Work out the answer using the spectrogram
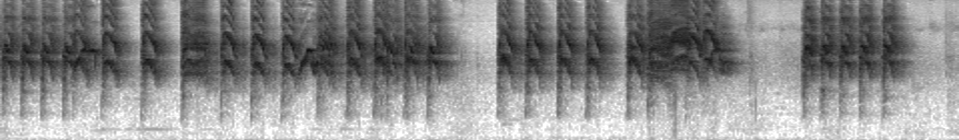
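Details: Rose-ringed parakeet kept as a pet, talking at night; long runs of fast, rhythmic scratchy syllables in bursts of a few seconds, separated by short silences, one drawn-out squawk near the end.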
